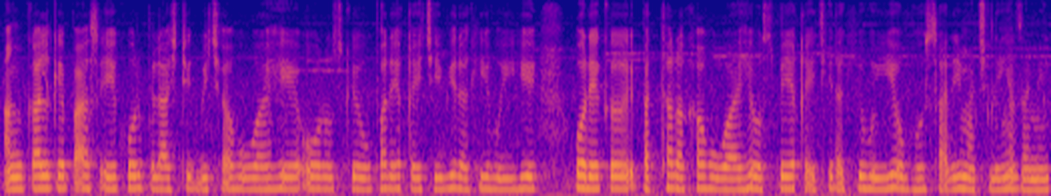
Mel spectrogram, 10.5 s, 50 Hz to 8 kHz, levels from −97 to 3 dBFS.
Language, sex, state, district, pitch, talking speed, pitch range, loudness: Hindi, female, Uttar Pradesh, Budaun, 175 Hz, 210 wpm, 170-180 Hz, -30 LUFS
